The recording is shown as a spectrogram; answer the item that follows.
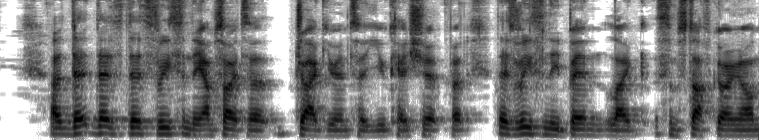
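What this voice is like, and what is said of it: British accent. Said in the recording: “he has a British accent.”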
